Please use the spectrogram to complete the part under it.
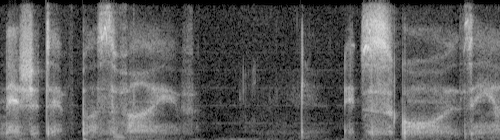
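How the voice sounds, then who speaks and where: Whispering, slow-paced woman doing ASMR. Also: bright, forceful tone, rough recording. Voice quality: breathy whisper. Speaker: ASMR host reading a monster manual.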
